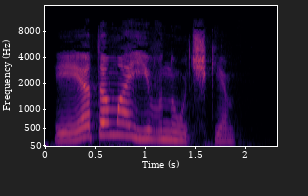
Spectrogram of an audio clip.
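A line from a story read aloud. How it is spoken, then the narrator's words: Disapproving creaky voice. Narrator (Russian): неодобрительно проскрипел князь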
